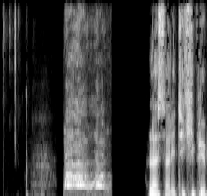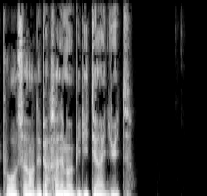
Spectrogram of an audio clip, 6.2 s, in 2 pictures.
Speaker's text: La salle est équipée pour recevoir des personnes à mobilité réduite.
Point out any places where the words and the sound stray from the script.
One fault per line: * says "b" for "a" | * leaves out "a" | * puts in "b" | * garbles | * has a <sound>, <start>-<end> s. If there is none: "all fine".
* has a bark, 0.9-1.7 s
